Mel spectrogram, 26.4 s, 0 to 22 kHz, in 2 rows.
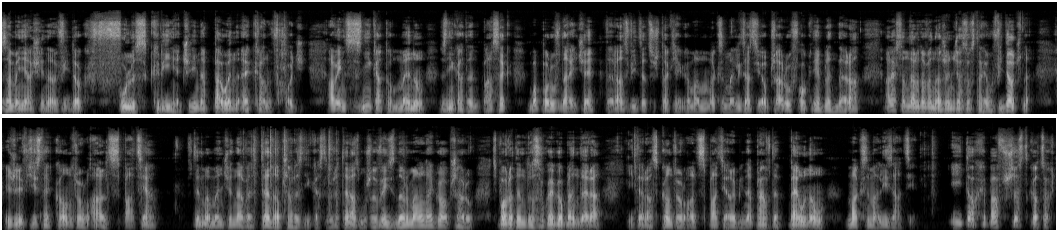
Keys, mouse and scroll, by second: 2.0 ctrl+alt+space, 5.5 ctrl+space, 13.3 ctrl+alt+space, 14.7 ctrl+alt+space, 15.0 ctrl+alt+space, 15.2 ctrl+alt+space, 19.5 ctrl+alt+space, 23.2 ctrl+alt+space, 24.9 click.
